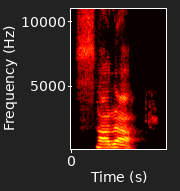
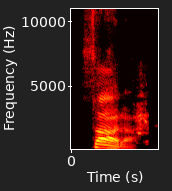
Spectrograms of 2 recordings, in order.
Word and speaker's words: Sara: And it is Sara, not Sarah. It is Sara and Esther. Okay, so the emphasis is on the second syllable.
